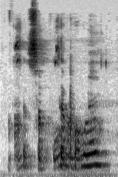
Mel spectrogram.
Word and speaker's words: Sapporo: Sapporo.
